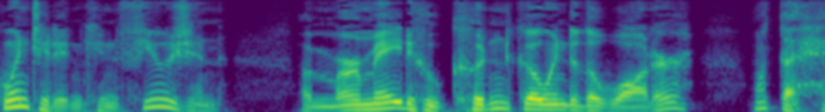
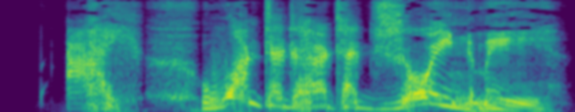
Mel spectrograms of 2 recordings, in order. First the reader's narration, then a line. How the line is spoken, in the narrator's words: the wraith screeched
